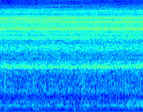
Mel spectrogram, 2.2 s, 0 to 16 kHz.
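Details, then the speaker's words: Craftsman self-propelled mower, 6.5 hp Briggs & Stratton, engine off, leak-down test reading about 30 psi at 50 psi in; constant high airy hiss of escaping air, cylinder leaking badly, suspected valves or valve lash and head gasket. "so that's definitely got some pretty bad leaks and you can actually hear them"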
